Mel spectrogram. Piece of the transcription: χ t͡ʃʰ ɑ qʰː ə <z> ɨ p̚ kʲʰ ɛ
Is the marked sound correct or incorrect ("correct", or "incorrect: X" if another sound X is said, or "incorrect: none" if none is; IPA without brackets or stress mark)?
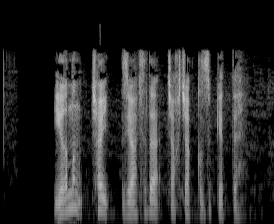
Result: correct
